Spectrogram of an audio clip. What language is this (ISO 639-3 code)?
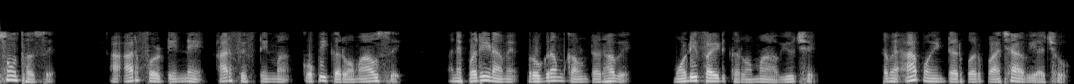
guj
